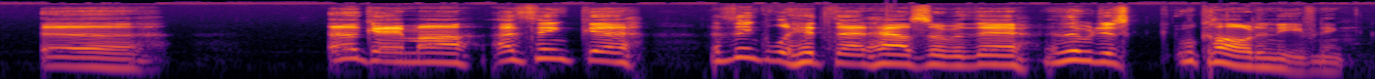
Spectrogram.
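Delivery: put-on middle-aged New Yorker voice. Retelling what a costumed kid said while walking by, 50-year-old New Yorker voice. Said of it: "He sounded like a 50-year-old New Yorker".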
